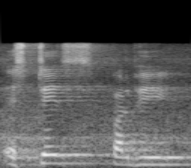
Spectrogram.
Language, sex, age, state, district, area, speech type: Hindi, male, 60+, Bihar, Begusarai, rural, spontaneous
